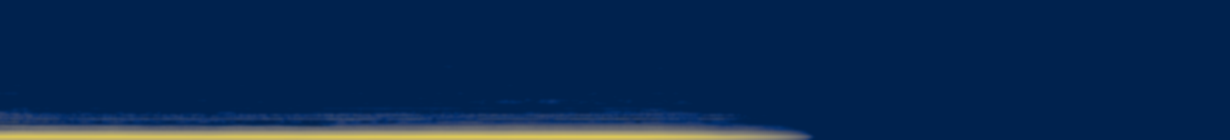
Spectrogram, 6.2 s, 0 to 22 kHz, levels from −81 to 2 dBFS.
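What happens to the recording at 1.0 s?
Nothing goes wrong at 1.0 s; the sound continues intact through that moment with no dropout, click or change in level.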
